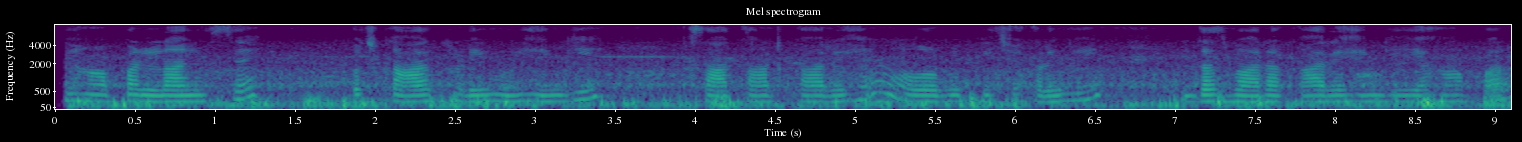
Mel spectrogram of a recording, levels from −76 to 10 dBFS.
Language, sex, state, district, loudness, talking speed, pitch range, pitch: Hindi, female, Goa, North and South Goa, -27 LUFS, 145 wpm, 180-185 Hz, 180 Hz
